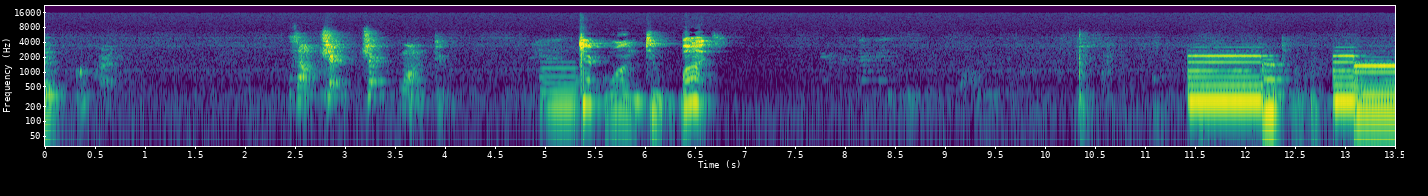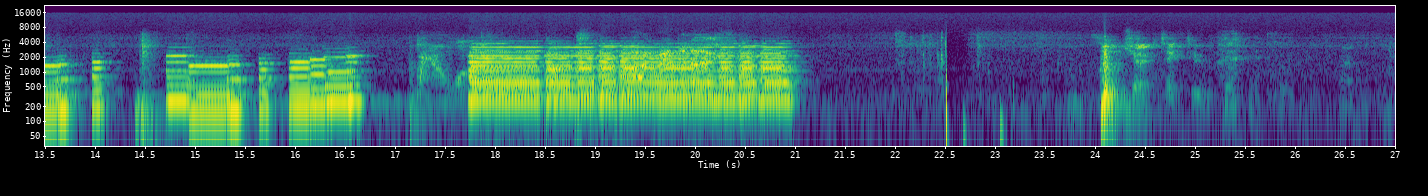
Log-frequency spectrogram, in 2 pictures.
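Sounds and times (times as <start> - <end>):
organ playing notes and chords: 5.0 - 5.5, 11.4 - 21.2.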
